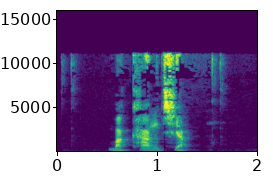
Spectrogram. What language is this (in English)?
Min Nan Chinese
